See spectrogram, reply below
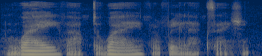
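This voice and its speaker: Breathy whispering woman, low and hushed. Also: monotone. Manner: slow, soothing, instructing with long pauses. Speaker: hypnotist guiding a meditation. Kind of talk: ASMR guided hypnosis meditation.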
